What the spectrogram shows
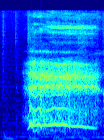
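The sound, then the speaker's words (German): A single long, strained sucking inhale as the lungs fill, starting abruptly and drawn out for over a second, with a thin whistling wheeze running through it; fairly loud, with no talking. “Und ihr hört, wie die Lunge sich füllt, aber es irgendwie so eine Art eher Saugen ist und es unangenehm wirkt.”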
